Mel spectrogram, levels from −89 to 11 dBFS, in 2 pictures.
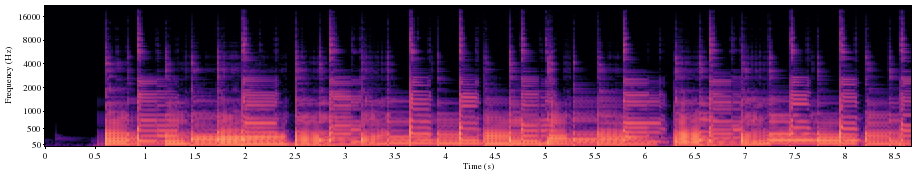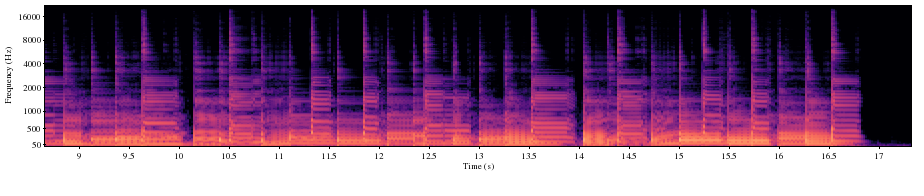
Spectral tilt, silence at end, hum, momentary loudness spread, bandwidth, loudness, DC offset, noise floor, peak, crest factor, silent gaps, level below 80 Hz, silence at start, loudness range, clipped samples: -8 dB/octave; 0.5 s; none; 7 LU; 16 kHz; -17 LUFS; under 0.1%; -63 dBFS; 0 dBFS; 16 dB; none; -22 dBFS; 0.6 s; 3 LU; under 0.1%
